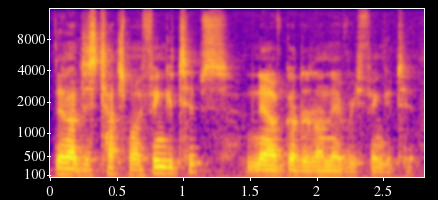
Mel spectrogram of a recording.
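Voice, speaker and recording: A middle-aged male barber who owns his shop talks through a shave, speaking very fast in a fairly low voice. He explains as he works, often restarting and repeating words, in a step-by-step grooming demonstration inside his barber shop.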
